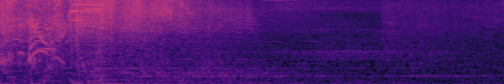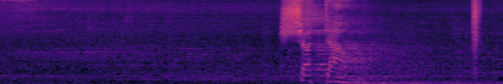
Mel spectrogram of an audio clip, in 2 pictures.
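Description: Video game fighting effects whoosh and crackle.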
